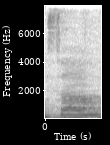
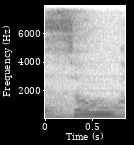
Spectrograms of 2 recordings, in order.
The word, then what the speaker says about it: So: hum on the exhale said to be the sound of the breath itself so try and blend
